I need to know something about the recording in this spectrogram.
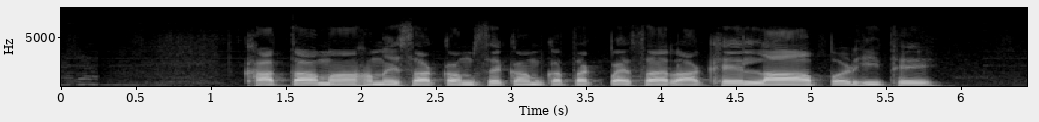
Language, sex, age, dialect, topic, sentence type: Chhattisgarhi, male, 25-30, Eastern, banking, question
